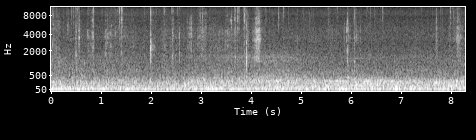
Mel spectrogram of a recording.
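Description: Near silence with faint, scattered crackles and rustles: fingers working through potting soil and tugging offsets off the base of a zebra haworthia.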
